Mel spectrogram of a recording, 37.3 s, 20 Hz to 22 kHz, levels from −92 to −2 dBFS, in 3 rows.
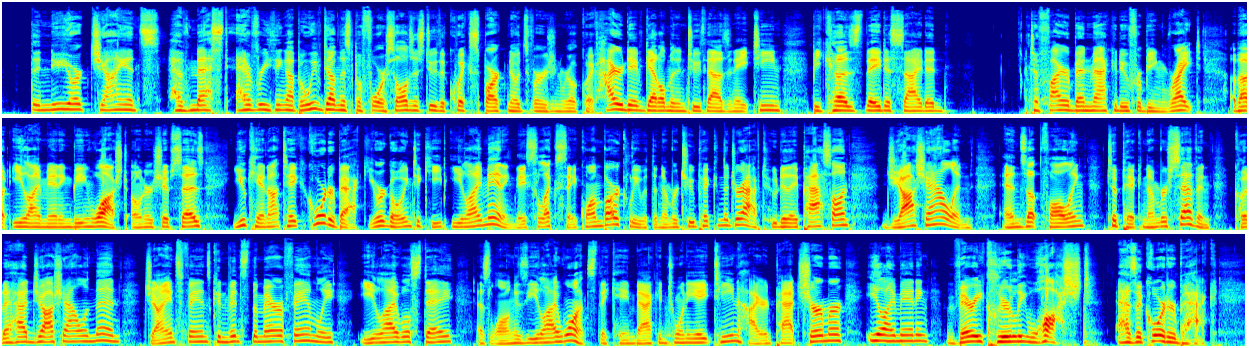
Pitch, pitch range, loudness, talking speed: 155 Hz, 135-180 Hz, -18 LUFS, 190 wpm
